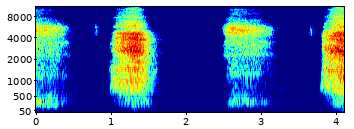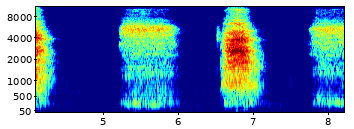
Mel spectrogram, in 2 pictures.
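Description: Slow yoga breathing alternates deep inhales and exhales, seven airy breaths spaced evenly with silent pauses between them, close and clear, with no speech.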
